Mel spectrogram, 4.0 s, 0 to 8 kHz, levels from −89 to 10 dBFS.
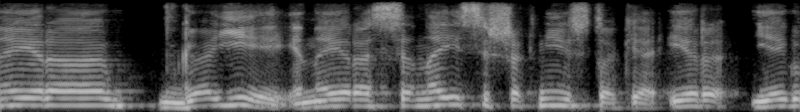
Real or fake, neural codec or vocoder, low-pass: real; none; 7.2 kHz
